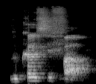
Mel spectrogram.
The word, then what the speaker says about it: Leucocephala: Leucocephala, that's how I say it. Other people pronounce it differently.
